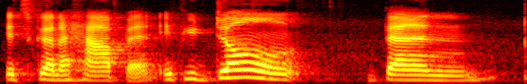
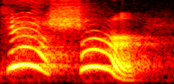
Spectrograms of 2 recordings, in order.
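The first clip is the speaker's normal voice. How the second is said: much higher, eager yes; demoing a cheerful, eager reply; bright eager agreement; 3 dB louder than usual. Shown as a demonstration. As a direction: chirp it back happily. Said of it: "I was like".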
